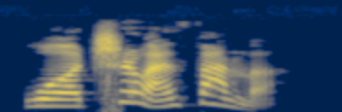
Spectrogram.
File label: declarative, Chinese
